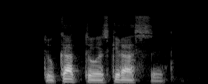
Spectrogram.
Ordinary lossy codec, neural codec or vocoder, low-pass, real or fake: MP3, 96 kbps; none; 9.9 kHz; real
